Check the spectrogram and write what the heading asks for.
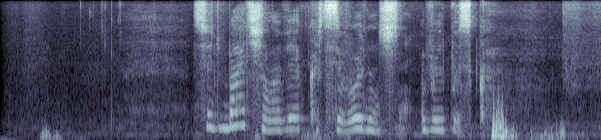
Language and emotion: Russian, neutral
